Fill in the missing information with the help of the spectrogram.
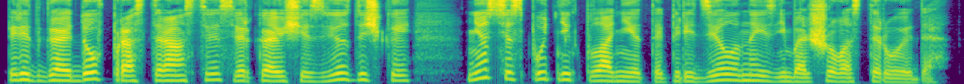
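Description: A woman's voice: lowish voice, a little fast, darkish tone, no echo, studio quality. Woman reading a children's sci-fi book. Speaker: audiobook reader. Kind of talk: scripted narration.

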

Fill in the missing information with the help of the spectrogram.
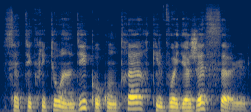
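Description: A woman voicing a composed male captain with a calm, measured delivery. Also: rumbling low, pitched below the performer's own voice.

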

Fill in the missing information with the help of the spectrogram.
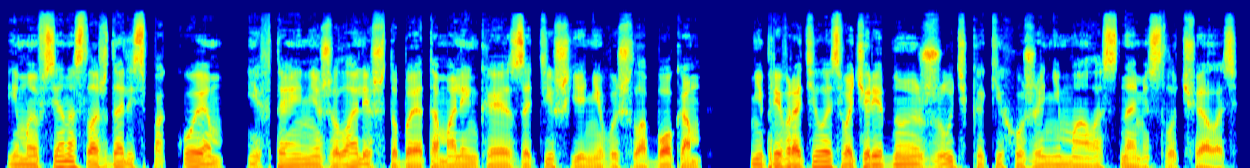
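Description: A man with a low voice reading a first-person story in an even, measured way. The sound is close and dry, with no room echo. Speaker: audiobook reader. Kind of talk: scripted first-person narration.

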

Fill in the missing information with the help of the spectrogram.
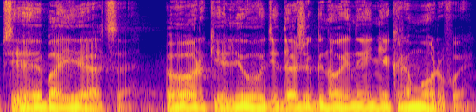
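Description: A man's voice: low-pitched, fairly even intonation, slow pace, warm tone, big-room sound, faint music behind, voice pushed down, heavily acted. A man voicing a brutal old orc chieftain who barks orders in a growling voice. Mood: menacing. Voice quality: gravelly, growling.

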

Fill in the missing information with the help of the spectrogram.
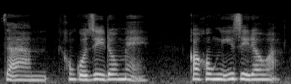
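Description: A woman's voice: fairly high pitch, little pitch movement, brisk, a little mellow. A woman doing a meek young wife. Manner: meek and polite. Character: timid young pregnant wife.

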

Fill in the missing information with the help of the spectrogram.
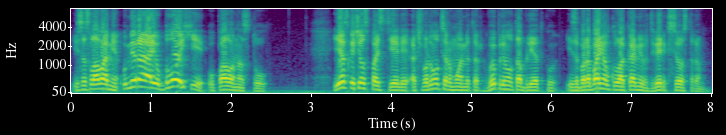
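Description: A man narrating a children's audiobook in an animated storytelling manner. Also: medium pitch, fast talker.

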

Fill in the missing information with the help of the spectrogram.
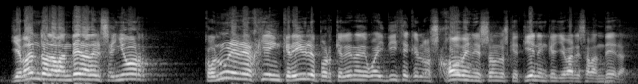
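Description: Impassioned Spanish pastor with a bright voice. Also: male voice, on the high side. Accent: Spain Spanish. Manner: dramatic, swings between hushed and loud. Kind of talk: sermon.

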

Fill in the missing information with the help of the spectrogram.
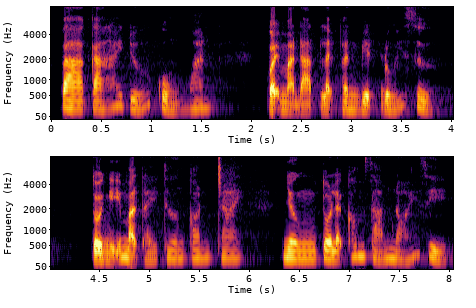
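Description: A woman narrating a family story in the first person, in a soft, mournful storytelling manner. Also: on the low side, slightly rough.

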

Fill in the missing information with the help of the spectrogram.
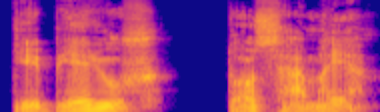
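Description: A man's voice: sits low, fairly even intonation, slow pace, creaky, slightly rough, exaggerated voice. A man doing a blunt bossy bear cub. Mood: grumbling. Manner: blunt, brusque, mumbling. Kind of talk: audiobook character voice.

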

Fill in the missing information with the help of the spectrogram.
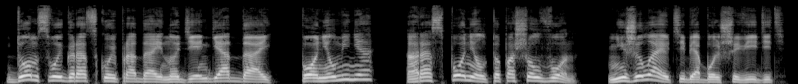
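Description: A man's voice: fairly high pitch, animated, measured pace, no echo, studio quality. A man narrating a story and voicing a stern young princess who holds court, speaking in a curt, commanding way.

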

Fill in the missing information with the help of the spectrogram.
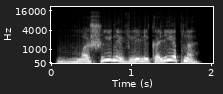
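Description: A man voicing a quiet, nervous teenage boy in an audiobook, speaking in a subdued way. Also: on the high side, huge pitch swings, unhurried, husky, no echo, lo-fi sound, heavily acted. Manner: subdued, tense.

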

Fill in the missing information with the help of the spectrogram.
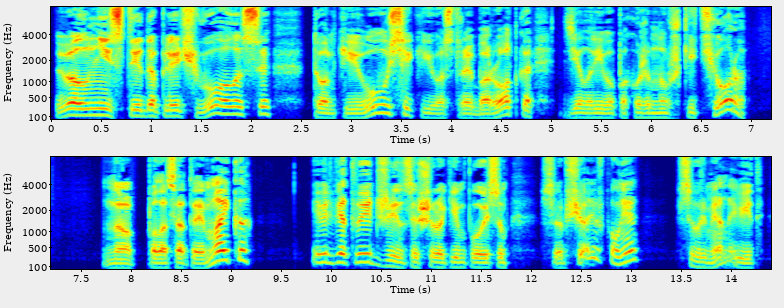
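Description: Low-voiced, animated male narrator. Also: moderate pace, dry recording. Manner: expressive, animated reading. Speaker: audiobook narrator. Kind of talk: scripted narration.

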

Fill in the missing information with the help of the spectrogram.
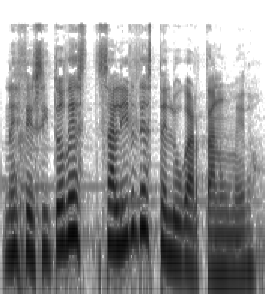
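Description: A woman voicing Death as a calm, gentle female figure in a storybook reading. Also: medium pitch, soft background music, close to an everyday voice. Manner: calm, unhurried.

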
